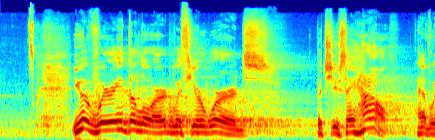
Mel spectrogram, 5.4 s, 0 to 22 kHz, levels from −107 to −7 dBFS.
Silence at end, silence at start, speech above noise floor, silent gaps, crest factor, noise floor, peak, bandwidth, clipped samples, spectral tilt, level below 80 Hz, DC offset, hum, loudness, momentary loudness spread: 0 s; 0.35 s; 21 dB; none; 12 dB; -32 dBFS; 0 dBFS; 18.5 kHz; under 0.1%; -5 dB/octave; -50 dBFS; under 0.1%; none; -12 LUFS; 15 LU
